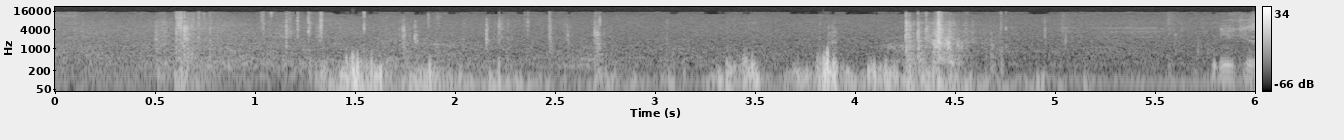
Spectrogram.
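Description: An exterior house door opened and shut, with a series of sharp knocks and thumps from the latch and the door, over low rumbling on the microphone.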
